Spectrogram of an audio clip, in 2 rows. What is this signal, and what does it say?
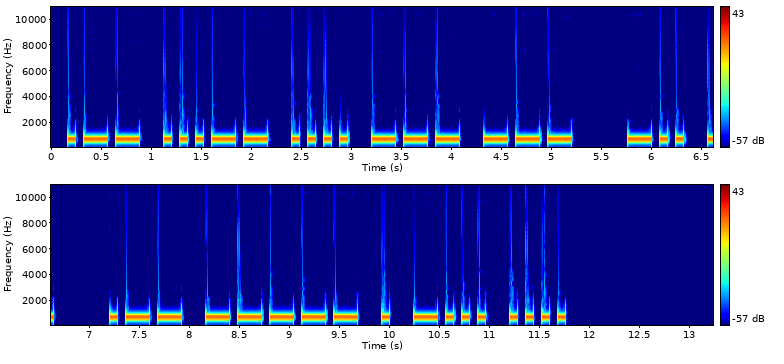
Morse code, heard as a keyed tone, about 15 wpm, 700 Hz. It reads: W3HOO DE W0EBH
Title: USA Callsign DE Callsign - 5 Characters - 15wpm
